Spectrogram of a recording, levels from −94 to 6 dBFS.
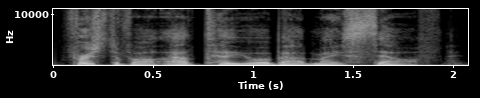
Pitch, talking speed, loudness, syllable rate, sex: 115 Hz, 230 wpm, -22 LUFS, 5.3 syllables/s, male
